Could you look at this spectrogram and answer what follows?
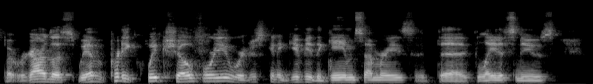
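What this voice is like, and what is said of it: Voice lower-pitched than usual. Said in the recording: “my voice sounds a little bit different ... your voice is a little bit lower ... it sounds like I'm suddenly, you know, a couple registers down in my voice”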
